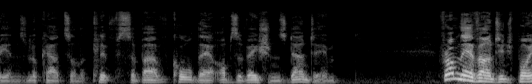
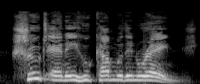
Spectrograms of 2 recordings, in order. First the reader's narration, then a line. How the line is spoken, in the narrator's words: Dorian shouted back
